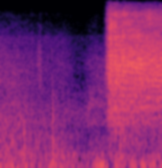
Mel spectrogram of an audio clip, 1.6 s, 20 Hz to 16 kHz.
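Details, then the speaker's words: 2018 Honda CRF450R tubeless tire being inflated: sudden steady high hiss holds without a break as air escapes past the tire bead where it isn't seated on the rim. "so the air is coming out from somewhere now look right here the same direction the other end the other one you can hear the air coming out"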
